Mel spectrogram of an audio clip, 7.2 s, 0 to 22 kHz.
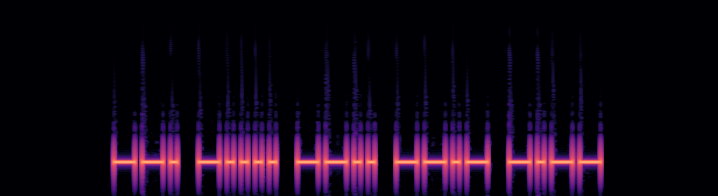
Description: Morse code, heard as a keyed tone, about 17 wpm, 700 Hz. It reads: G6ZQY
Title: DXCC-100 Call Signs - 5 Characters - 17wpm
